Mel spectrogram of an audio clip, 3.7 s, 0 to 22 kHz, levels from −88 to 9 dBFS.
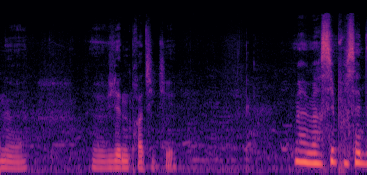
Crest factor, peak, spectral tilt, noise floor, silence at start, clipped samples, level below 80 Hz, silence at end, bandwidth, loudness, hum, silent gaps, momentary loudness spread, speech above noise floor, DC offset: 18 dB; -14 dBFS; -5 dB/octave; -53 dBFS; 0 s; under 0.1%; -60 dBFS; 0 s; 16.5 kHz; -30 LUFS; none; none; 26 LU; 24 dB; under 0.1%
